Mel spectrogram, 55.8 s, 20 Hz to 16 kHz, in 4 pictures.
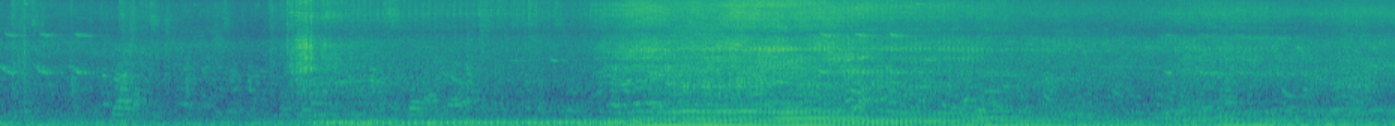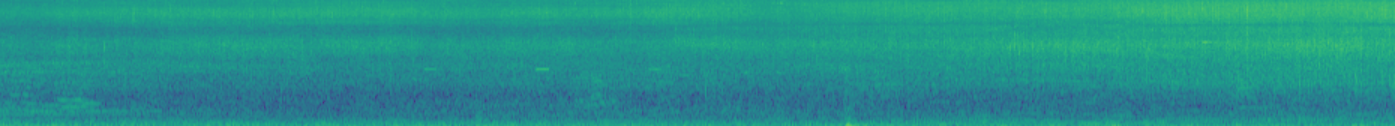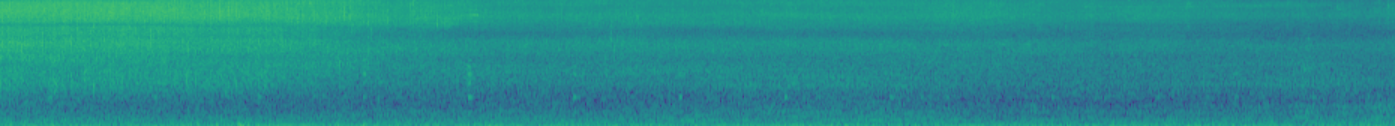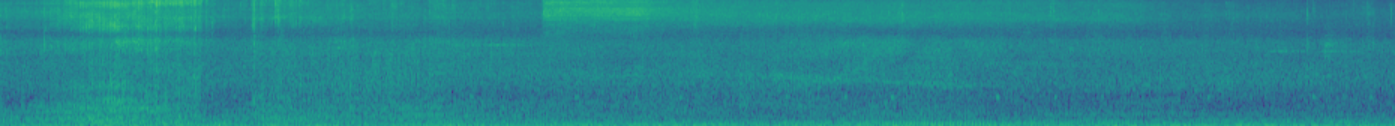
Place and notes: From the station platform, To the station exit, Across the square in front of the station
Changhua County, Taiwan, 19 January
